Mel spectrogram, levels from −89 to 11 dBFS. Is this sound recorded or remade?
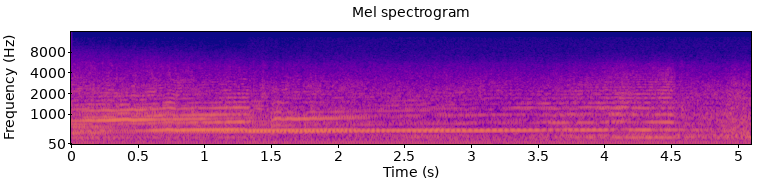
recorded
